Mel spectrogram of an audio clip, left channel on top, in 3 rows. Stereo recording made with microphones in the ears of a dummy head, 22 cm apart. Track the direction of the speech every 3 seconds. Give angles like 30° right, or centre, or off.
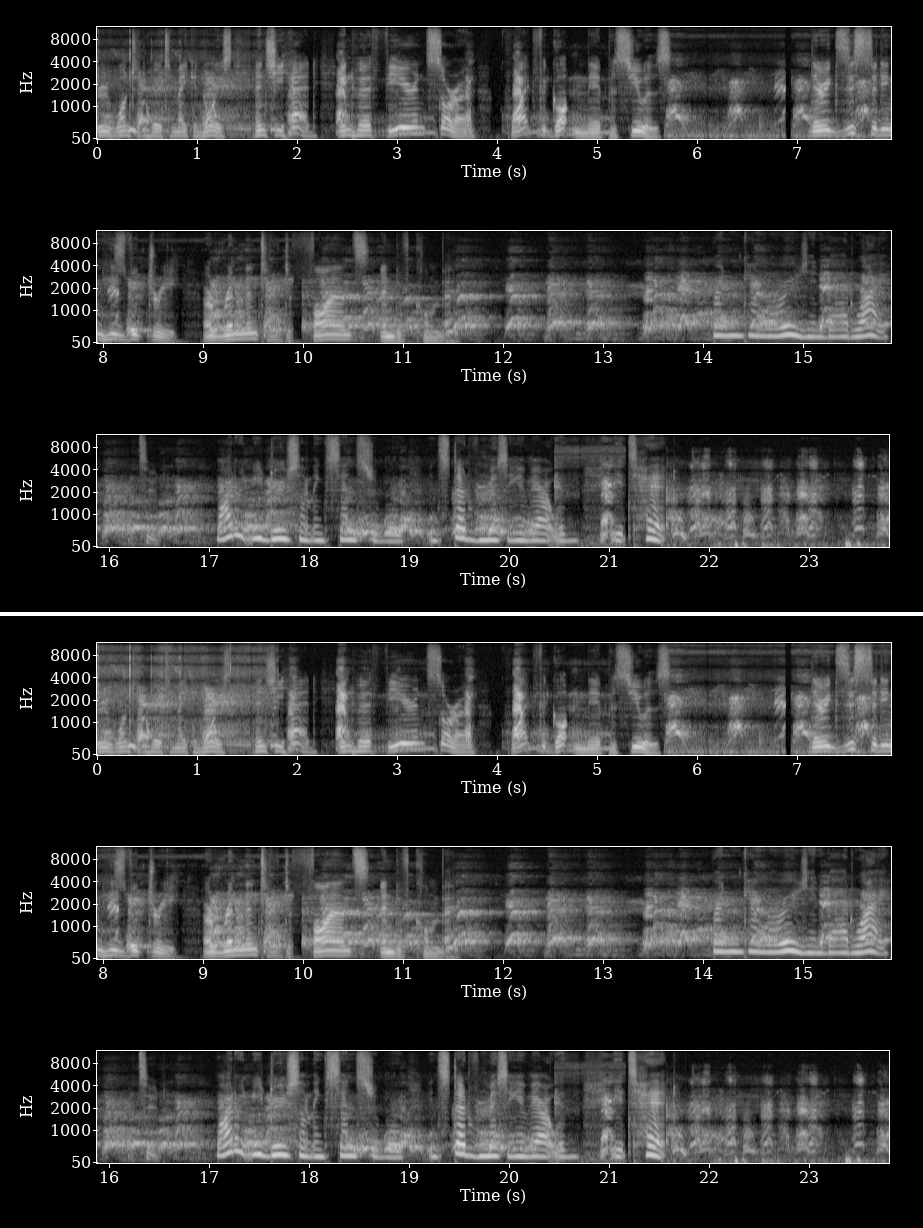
30° left, 20° left, 10° right, 20° right, 30° right, 30° right, 30° right, 30° right.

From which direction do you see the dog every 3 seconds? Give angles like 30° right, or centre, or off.
50° right, 40° right, 30° right, 20° right, 10° right, centre, 10° left, 10° left.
